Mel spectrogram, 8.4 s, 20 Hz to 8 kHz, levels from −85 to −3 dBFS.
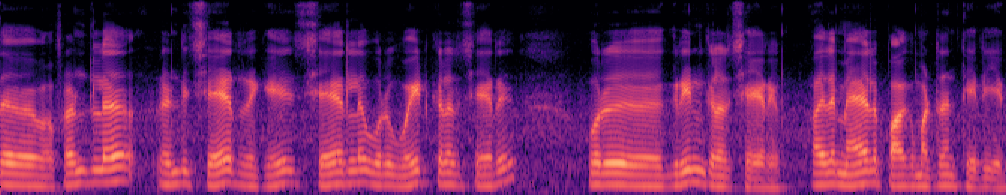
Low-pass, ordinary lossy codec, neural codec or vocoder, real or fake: none; none; none; real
